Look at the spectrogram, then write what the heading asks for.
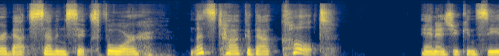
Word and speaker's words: CVLT: It was born from something called Cult, pronounced just like the word cult, because that's exactly what they are.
